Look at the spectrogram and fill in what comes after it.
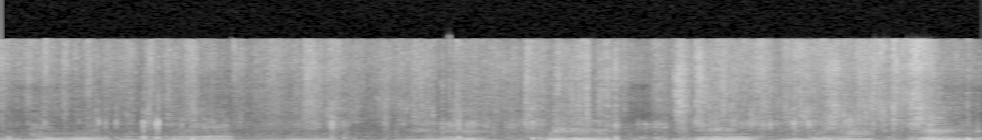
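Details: Playing Border Collie puppies growl in short, low, throaty bursts, each a rough harmonic rumble lasting under half a second, repeated about every half second with small scuffles between.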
